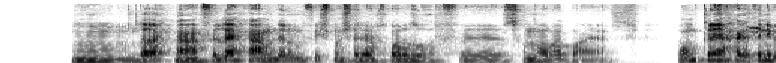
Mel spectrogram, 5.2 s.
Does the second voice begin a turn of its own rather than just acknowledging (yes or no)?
no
